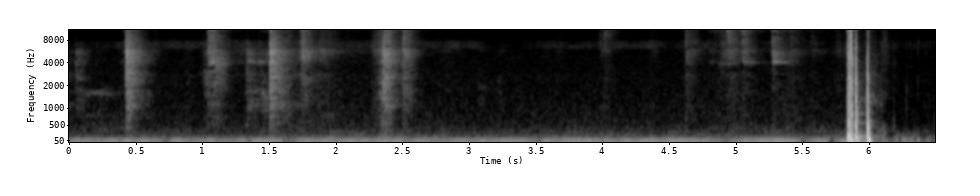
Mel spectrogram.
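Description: Faint scattered clicks and rustles of hands handling a speargun, then one loud sharp knock near the end as the camera is grabbed.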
